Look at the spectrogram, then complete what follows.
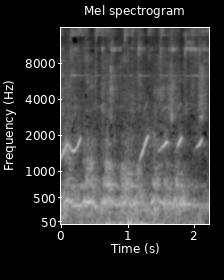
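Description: dog barking and whimpering

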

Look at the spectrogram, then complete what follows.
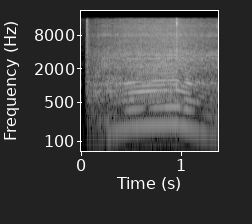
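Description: electric kitchen mixer running

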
